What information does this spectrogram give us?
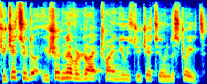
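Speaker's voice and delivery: put-on Nordic accent. Quoting a jiu-jitsu instructor from a reel, in his Nordic accent. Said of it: "Nordic accent".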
